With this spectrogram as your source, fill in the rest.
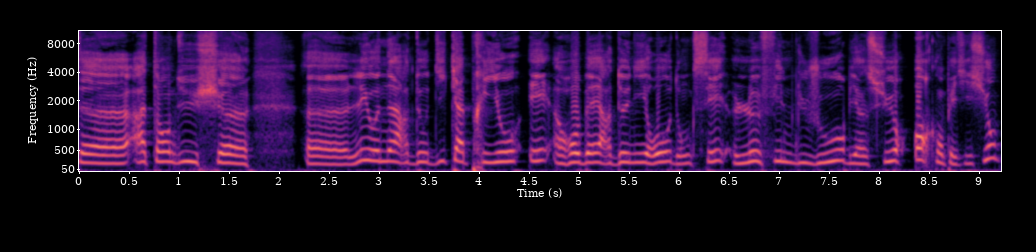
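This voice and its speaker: A man's voice: high-pitched, darkish tone, no echo, clean studio sound. A man hosting a radio podcast, reading out the day's festival programme with many fillers and restarts. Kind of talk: daily festival programme rundown.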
